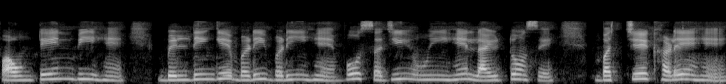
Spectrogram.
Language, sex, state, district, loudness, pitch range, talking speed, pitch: Hindi, female, Chhattisgarh, Balrampur, -19 LUFS, 200-240 Hz, 125 wpm, 210 Hz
